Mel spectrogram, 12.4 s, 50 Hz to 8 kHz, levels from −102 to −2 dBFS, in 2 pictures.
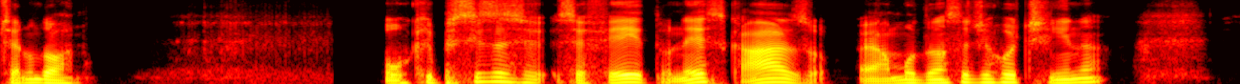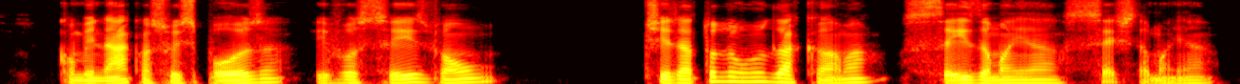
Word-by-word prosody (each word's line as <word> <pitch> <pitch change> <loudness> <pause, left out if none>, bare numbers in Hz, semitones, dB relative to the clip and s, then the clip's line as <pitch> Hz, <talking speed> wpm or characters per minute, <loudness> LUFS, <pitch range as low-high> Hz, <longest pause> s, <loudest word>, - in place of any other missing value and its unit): você - - -2
não 120 - -1
dorme. 105 -5 +1 1.5
O 95 0 0
que 105 - -4
precisa 150 0 -2
ser 125 -4 -5
ser 95 - -4
feito, 120 +5 +1
nesse 140 +3 +1
caso, 130 -5 +2 0.2
é - - -3
uma 85 0 -1
mudança 110 +4 0
de 125 0 -3
rotina, 125 +1 -1 1.0
combinar 100 +1 +4
com - - -4
a - - 0
sua 100 0 0
esposa 105 +9 +3
e 95 - -3
vocês 115 +4 +1
vão 125 +5 0 0.7
tirar 115 -1 +3
todo 160 +3 +1
mundo 155 0 0
da 140 -2 +6
cama 125 +8 0
06:00, 105 +2 +1
07:00. 105 0 -5
110 Hz, 150 wpm, -26 LUFS, 100-130 Hz, 1.5 s, da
